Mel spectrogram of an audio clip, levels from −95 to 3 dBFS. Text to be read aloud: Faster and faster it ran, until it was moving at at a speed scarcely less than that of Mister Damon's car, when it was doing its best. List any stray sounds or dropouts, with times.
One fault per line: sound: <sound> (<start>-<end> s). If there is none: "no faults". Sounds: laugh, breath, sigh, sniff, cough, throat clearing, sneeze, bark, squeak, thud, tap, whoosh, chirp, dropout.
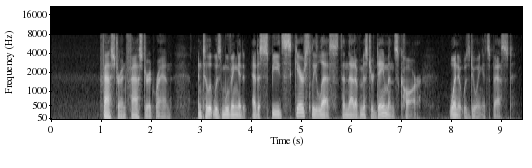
no faults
